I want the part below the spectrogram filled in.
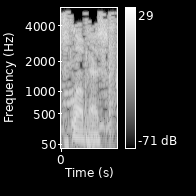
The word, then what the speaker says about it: Lopes: Yours is Lopes. – No, it's Lopez. But it's spelled Lopes. I don't know why it's not spelled correctly.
